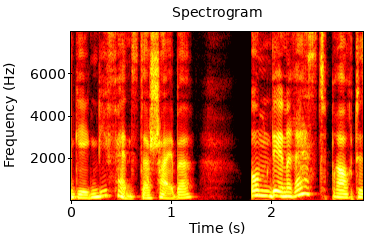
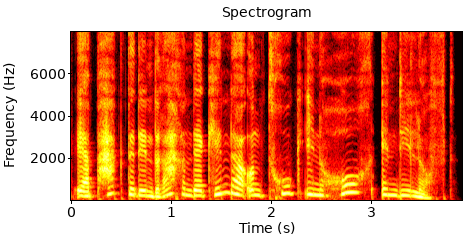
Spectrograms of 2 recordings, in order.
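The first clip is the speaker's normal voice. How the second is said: usual speaking voice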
